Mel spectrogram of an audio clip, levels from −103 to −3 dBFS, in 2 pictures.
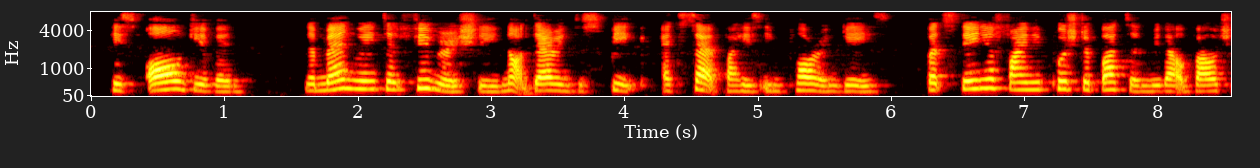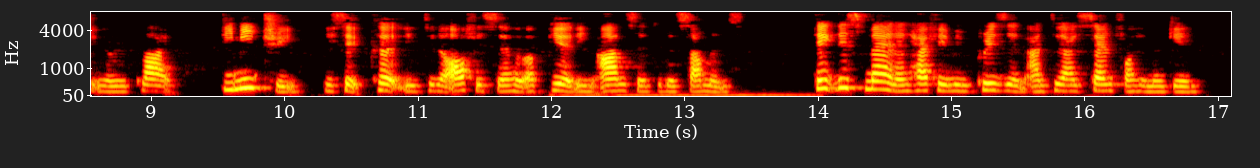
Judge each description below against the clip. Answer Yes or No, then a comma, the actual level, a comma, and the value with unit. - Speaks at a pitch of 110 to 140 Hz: No, high, 220 Hz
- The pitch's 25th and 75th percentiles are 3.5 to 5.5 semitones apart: Yes, average, 4.3 semitones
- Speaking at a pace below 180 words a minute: No, average, 185 wpm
